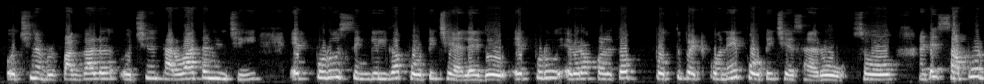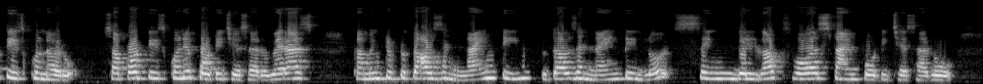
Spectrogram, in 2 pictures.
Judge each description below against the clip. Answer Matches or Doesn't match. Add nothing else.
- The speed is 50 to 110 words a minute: Doesn't match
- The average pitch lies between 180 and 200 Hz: Doesn't match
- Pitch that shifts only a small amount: Doesn't match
